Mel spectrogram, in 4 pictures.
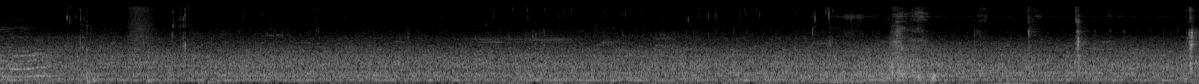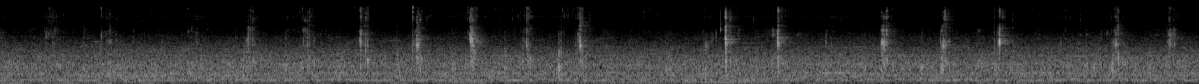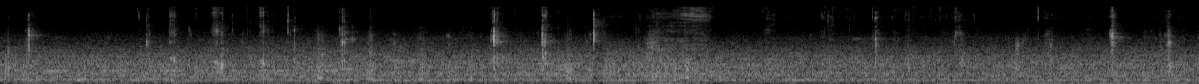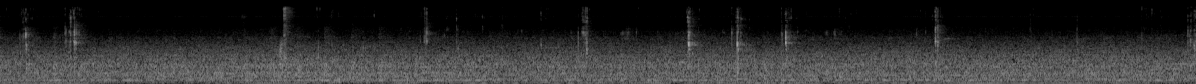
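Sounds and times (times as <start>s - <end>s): steady low hum: 0.0s - 47.9s
person chewing: 5.2s - 18.0s, 19.0s - 24.5s, 25.4s - 36.9s, 38.4s - 45.6s, 47.4s - 47.9s.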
